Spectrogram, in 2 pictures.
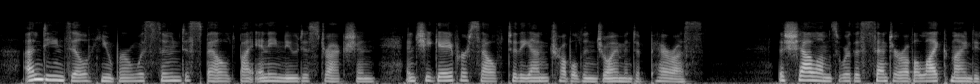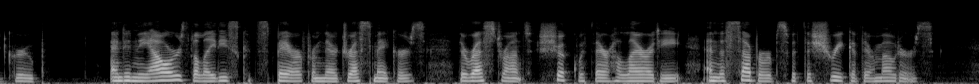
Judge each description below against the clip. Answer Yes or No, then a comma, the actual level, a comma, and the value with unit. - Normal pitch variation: No, narrow, 2.3 semitones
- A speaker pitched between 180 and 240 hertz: No, medium, 155 Hz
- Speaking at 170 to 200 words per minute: Yes, average, 175 wpm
